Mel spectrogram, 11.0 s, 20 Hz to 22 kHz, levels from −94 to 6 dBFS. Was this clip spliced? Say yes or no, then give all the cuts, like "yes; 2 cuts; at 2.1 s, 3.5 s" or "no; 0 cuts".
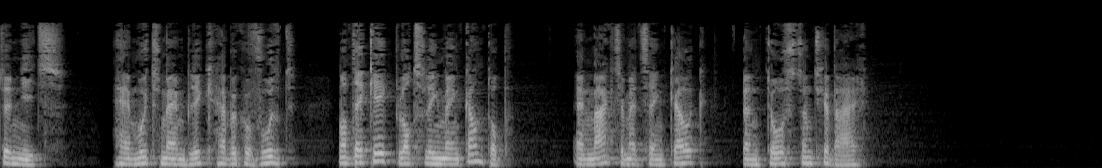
yes; 1 cut; at 1.0 s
